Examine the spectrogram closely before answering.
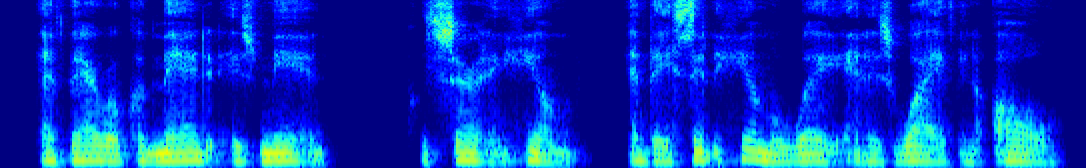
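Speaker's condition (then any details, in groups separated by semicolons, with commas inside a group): No condition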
